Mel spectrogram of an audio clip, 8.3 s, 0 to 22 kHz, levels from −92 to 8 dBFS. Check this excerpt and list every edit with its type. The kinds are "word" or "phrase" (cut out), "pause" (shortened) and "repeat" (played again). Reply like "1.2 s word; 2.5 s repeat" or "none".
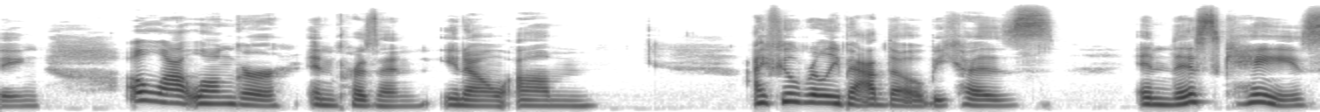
none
